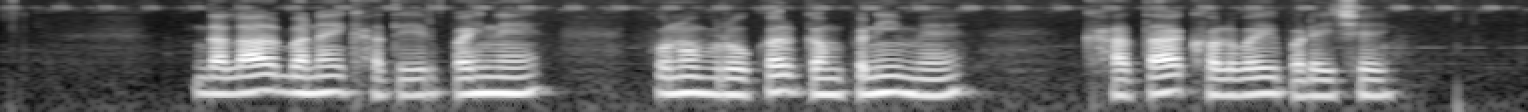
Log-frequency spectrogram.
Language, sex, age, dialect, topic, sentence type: Maithili, male, 36-40, Eastern / Thethi, banking, statement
